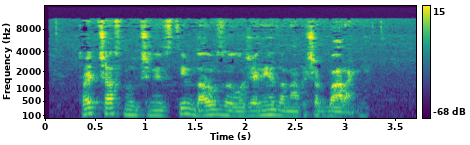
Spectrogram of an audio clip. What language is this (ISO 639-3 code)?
mkd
